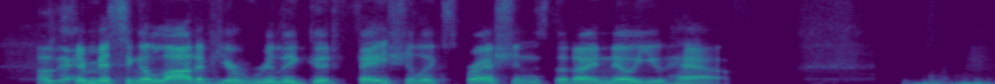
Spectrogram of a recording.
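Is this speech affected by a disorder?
No.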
